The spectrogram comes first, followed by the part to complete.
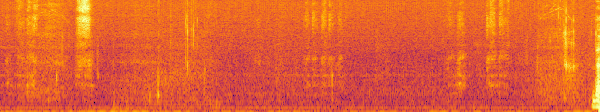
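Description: Pen scratching on paper as a word is handwritten and then underlined: a series of short, faint strokes, with one louder stroke about a second in.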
